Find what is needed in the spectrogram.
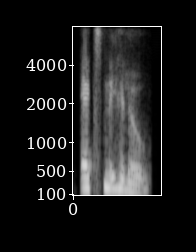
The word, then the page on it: ex nihilo: Indian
